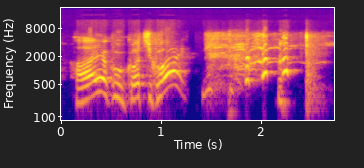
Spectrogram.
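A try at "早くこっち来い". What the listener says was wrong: Now it sounds like a Kurosawa film.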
